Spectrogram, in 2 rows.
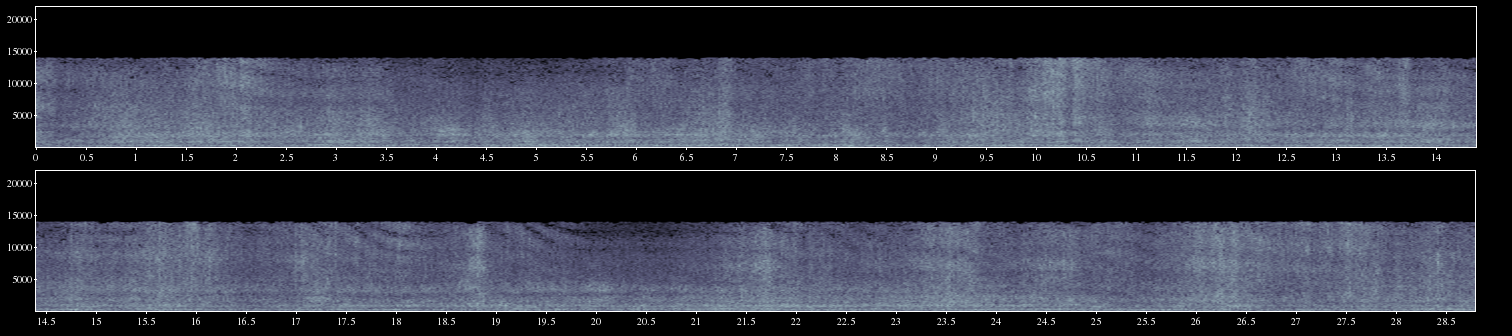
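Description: A pack of 410 sprint cars racing on a dirt oval, their 410-cubic-inch V8 engines running hard at high revs. The engine pitch rises and falls continuously as the cars lap.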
